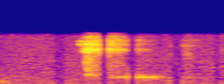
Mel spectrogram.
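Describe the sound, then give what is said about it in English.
Two short electronic beeps from a phone keypad sound in quick succession, fairly loud, with quiet background noise before and after, as someone dials to make a phone call. “Matter of fact, let me get Kevin on the phone.”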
